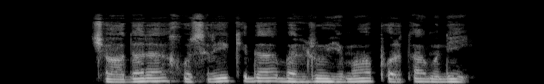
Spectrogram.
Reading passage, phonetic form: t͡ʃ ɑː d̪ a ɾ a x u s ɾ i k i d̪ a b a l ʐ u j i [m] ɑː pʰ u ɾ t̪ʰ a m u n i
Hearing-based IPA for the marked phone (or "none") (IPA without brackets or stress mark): m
